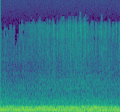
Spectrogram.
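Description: Car engine and road noise heard from inside the cabin while driving: a low, steady drone.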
